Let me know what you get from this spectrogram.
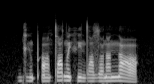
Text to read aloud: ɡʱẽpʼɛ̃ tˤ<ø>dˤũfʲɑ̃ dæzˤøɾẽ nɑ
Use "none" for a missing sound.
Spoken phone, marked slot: ɵ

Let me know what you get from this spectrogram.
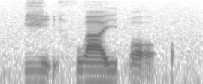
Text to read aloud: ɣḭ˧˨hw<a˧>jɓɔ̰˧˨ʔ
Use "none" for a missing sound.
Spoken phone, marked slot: a˧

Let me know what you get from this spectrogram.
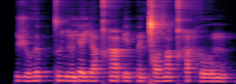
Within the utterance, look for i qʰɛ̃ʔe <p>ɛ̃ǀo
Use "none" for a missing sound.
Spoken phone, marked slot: p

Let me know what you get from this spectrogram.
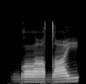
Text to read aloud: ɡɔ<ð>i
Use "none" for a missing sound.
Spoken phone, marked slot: dˤ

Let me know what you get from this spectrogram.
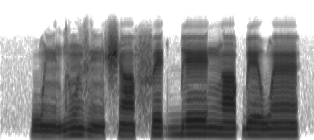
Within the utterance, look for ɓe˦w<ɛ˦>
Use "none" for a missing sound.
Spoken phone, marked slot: ɛ̃˦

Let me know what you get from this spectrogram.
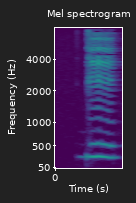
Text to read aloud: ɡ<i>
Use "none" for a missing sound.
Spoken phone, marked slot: ɪ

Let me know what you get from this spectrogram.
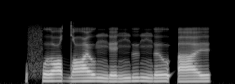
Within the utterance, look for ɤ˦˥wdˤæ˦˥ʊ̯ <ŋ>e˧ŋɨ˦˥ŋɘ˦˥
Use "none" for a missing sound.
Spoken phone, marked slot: ŋ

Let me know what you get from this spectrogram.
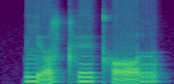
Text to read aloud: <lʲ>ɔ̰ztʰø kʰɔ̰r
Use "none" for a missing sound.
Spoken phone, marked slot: lʲ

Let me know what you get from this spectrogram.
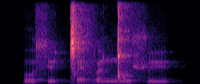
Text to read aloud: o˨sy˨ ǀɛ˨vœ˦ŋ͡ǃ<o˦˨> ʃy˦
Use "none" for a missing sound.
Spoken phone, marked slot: o˦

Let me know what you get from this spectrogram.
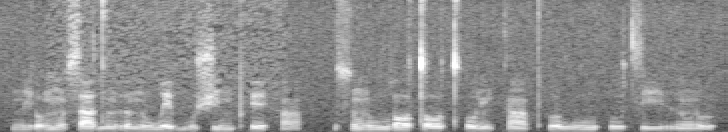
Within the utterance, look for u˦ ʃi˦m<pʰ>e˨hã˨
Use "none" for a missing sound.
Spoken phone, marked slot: pʰ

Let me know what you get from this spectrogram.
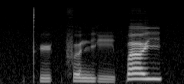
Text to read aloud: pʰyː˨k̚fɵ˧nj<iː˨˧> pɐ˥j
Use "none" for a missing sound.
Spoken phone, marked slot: iː˨˩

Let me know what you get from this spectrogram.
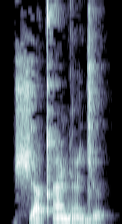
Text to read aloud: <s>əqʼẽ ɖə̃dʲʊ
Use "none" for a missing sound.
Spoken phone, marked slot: ʃ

